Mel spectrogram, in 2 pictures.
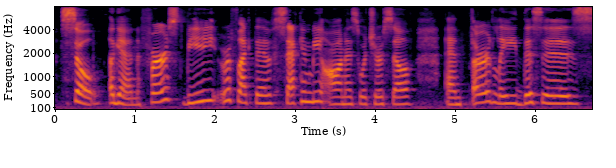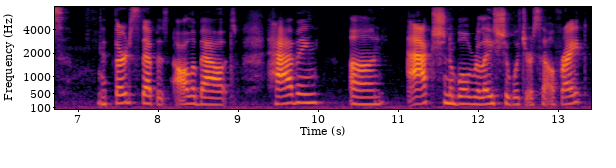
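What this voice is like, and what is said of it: European accent. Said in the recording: “My European accent is kicking in.”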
